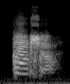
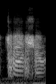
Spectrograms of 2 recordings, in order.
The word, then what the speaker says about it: Torchia: Yeah, it's actually pronounced Torsha, but yeah. – Torsha. I'm sorry about that. – You know what? That's okay. It's hard to pronounce my last name. I understand that. – Okay, then. So it's Torsha, right? – It's Torsha.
